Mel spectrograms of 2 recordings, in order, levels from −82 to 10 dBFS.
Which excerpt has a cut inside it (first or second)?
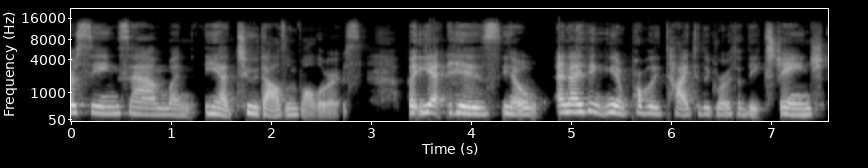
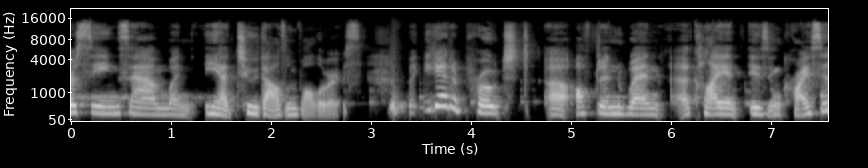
second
